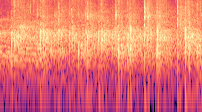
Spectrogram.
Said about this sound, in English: Only part of you are clapping right now.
